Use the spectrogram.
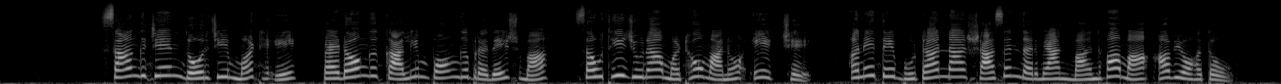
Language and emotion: Gujarati, neutral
